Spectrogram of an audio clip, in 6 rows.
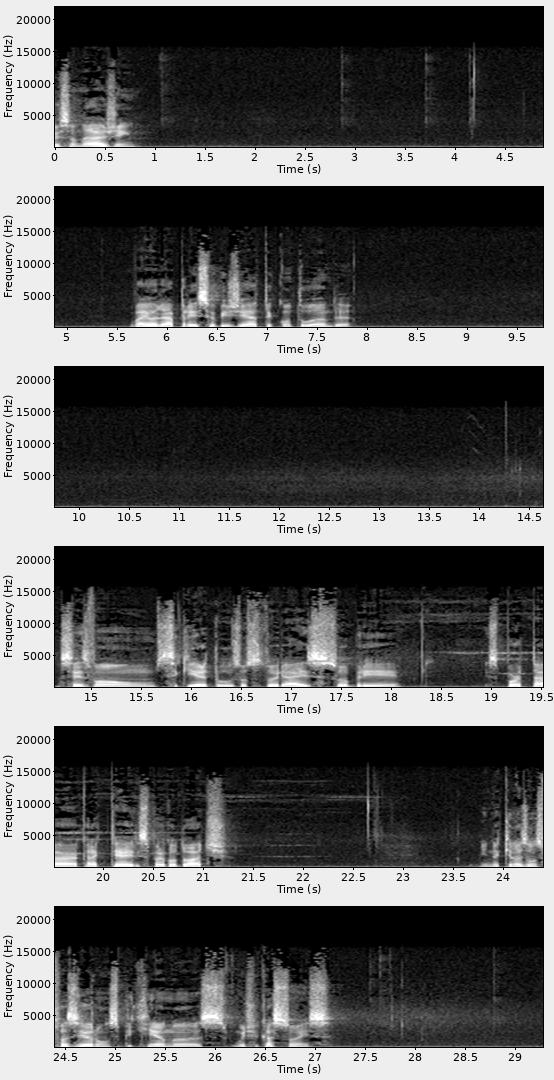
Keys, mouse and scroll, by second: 2.9-3.9 drag, 4.2-6.0 drag, 24.0 click, 26.1 click, 27.5 click, 28.8 click.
